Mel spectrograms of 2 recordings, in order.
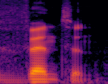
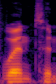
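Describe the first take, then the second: First: The name begins with a V sound. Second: The name begins with a W sound.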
